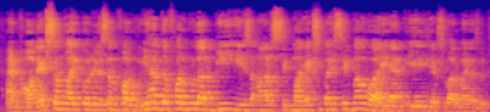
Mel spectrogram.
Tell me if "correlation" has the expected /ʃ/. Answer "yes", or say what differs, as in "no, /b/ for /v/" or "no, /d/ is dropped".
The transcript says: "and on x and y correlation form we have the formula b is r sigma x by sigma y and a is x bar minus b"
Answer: no, /s/ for /ʃ/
